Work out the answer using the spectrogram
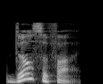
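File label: "dulcify", English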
